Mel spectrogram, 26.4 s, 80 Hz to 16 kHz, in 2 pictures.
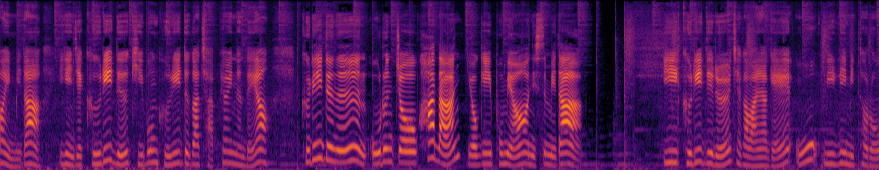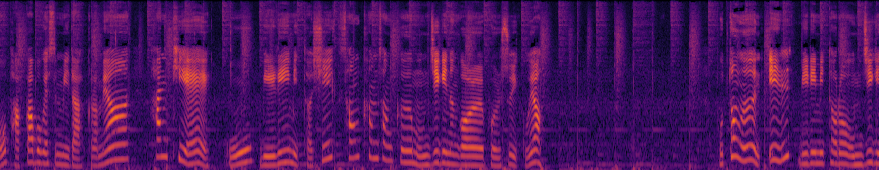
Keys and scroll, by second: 1.3 Up, 1.6 Up, 1.9 Up, 2.1 Up, 2.4 Up, 2.6 Up, 15.9 Left, 16.5 Left, 17.1 Left, 17.7 Left, 18.4 Down, 18.9 Down, 19.3 Down, 19.6 Down, 20.5 Up, 20.8 Up, 21.1 Up, 21.4 Up, 21.8 Up, 22.3 Up, 22.8 Right, 23.1 Right, 23.4 Right, 23.7 Right.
